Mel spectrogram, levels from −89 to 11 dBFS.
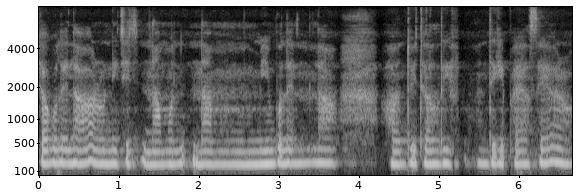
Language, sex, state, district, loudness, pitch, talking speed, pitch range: Nagamese, female, Nagaland, Dimapur, -19 LUFS, 190 Hz, 115 wpm, 185-200 Hz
